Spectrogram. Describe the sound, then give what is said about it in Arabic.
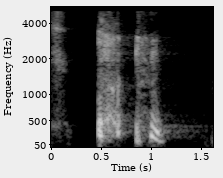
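Coughing from someone with a mild cold: a short cough, then two stronger, rough coughs close together, and a faint final catch after a pause. “معلش اعذروني عندي برد بسيط كده، ف اعذروني في الكحة النهاردة يعني”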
